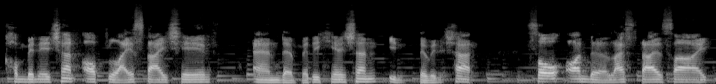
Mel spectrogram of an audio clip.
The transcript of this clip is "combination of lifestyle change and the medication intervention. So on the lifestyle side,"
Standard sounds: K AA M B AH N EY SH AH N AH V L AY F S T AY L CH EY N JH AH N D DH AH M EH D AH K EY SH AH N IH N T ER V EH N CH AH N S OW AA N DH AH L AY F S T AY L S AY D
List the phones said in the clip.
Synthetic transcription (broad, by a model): K AA M B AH N EY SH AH N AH F L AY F S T AY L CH EY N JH AH N D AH M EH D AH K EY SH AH N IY N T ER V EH N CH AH N S OW AA N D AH L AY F S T AY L S AY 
